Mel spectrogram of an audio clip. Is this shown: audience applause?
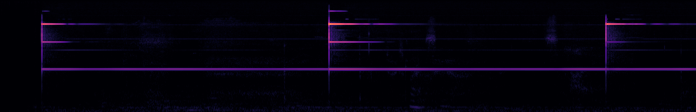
no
